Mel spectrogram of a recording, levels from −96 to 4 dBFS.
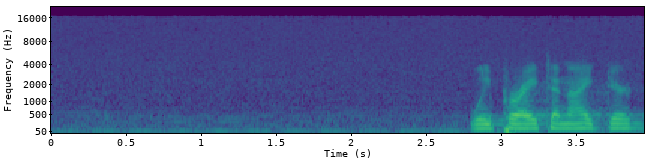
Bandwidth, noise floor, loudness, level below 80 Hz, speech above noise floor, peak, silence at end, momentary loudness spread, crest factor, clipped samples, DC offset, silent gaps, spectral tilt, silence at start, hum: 17 kHz; -55 dBFS; -31 LUFS; -52 dBFS; 26 dB; -16 dBFS; 0 s; 25 LU; 18 dB; under 0.1%; under 0.1%; none; -7 dB/octave; 0.1 s; none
